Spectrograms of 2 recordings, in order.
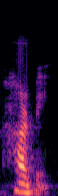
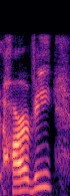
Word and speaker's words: Harvey: had Harvey again and you pronounced that that V perfectly at the very beginning when you uh when you said Harvey you pronounced it with a B okay but then you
